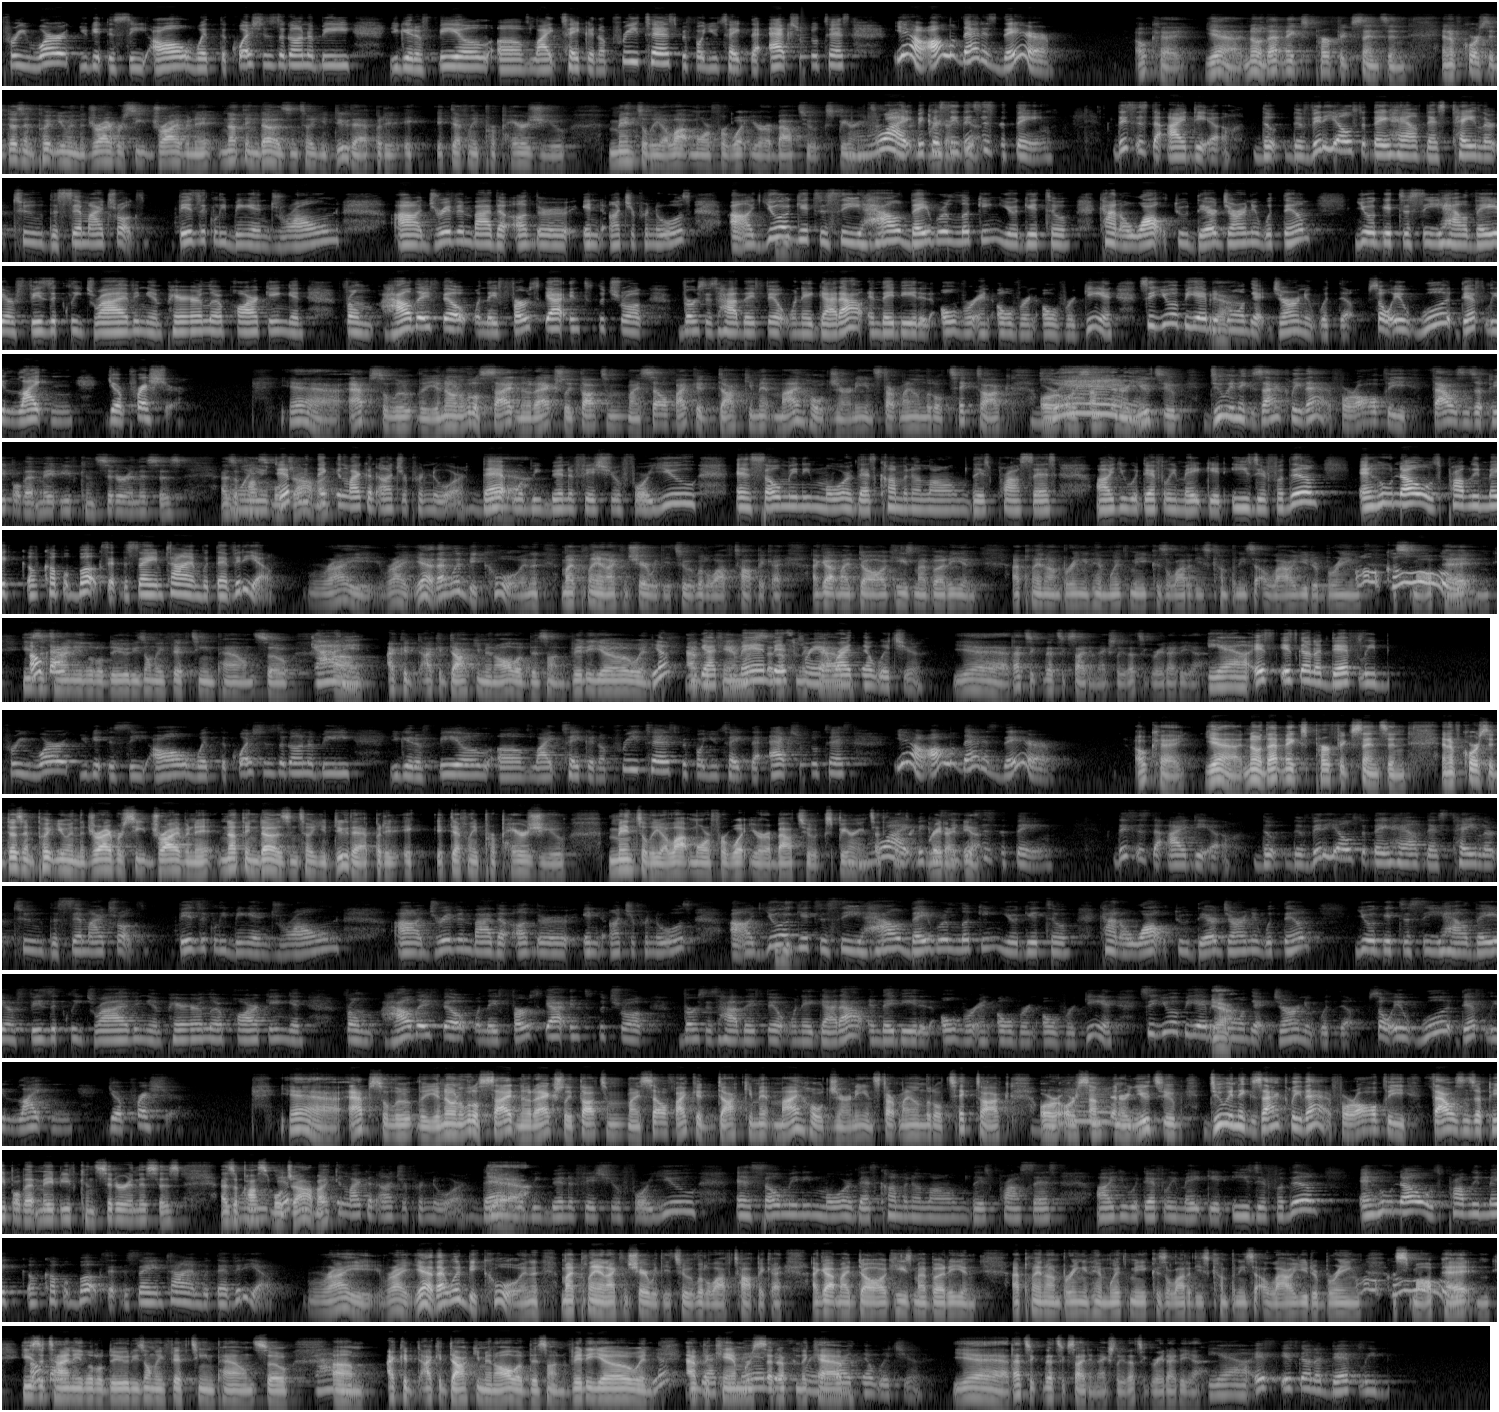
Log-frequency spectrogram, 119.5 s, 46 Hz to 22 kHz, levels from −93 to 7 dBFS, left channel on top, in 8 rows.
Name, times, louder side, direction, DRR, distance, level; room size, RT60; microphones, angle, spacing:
voice 1, 0.0-2.1 2.4-10.5 23.4-25.5 26.1-31.2 31.7-50.6 50.9-61.6 70.2-71.3 77.0-92.4 103.2-104.4 104.9-105.3 107.8-108.2 111.2-113.9 116.7-118.5, left 7 dB, 60° left, 19 dB, 0.3 m, -30 dB
voice 2, 11.3-23.7 24.2-24.7 37.7-37.8 57.0-57.2 62.3-78.0 79.6-80.0 92.8-103.3 103.6-111.2 111.5-113.1 114.2-116.7, right 7 dB, 75° right, 14 dB, 0.5 m, -29 dB
16.5 x 8.5 x 3.1 m, 0.72 s
head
